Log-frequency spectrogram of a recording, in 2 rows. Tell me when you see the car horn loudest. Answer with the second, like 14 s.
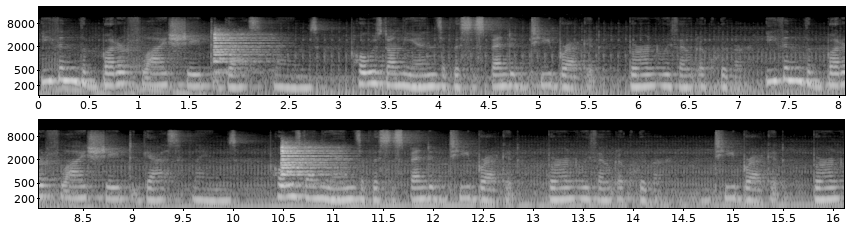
11 s.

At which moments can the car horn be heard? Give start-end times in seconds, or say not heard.
1.7-2.4, 10.4-11.2.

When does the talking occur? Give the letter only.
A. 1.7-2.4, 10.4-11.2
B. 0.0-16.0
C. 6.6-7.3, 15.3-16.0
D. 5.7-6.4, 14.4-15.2
B.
